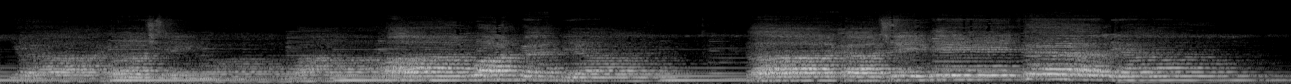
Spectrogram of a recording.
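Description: A slow hymn: voices singing a bending melody over long held low instrumental notes that change every few seconds.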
